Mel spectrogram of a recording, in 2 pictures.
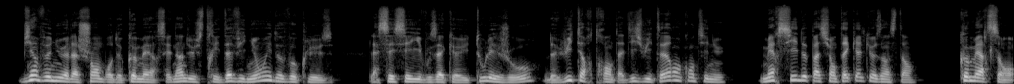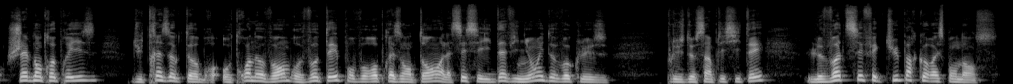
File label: male french voice over talent narrative; france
